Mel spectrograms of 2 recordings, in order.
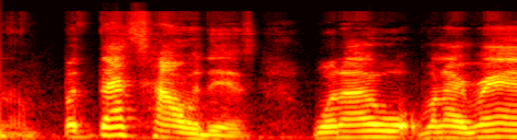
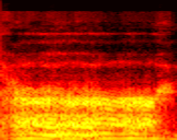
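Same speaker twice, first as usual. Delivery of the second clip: a loud rolling growl like a guard dog; imitated dog growl; 5 dB louder than usual. Owner shows the robot dog's growl, loud rolling growl. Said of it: "It goes".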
